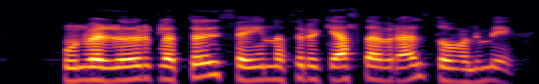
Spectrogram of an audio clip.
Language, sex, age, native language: Icelandic, male, 40-49, Icelandic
